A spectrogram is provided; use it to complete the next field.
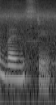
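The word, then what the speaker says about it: Wednesday: Next is वेडनेसडे, ये भी हम बहुत गलत तरीके से बोलते हैं, इसका सही प्रोनाउंसिएशन वेडनेसडे नहीं है, इसका सही प्रोनाउंसिएशन है वेंसडे, वेंसडे।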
